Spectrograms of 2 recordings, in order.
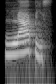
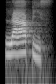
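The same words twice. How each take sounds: Both takes have the same delivery.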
